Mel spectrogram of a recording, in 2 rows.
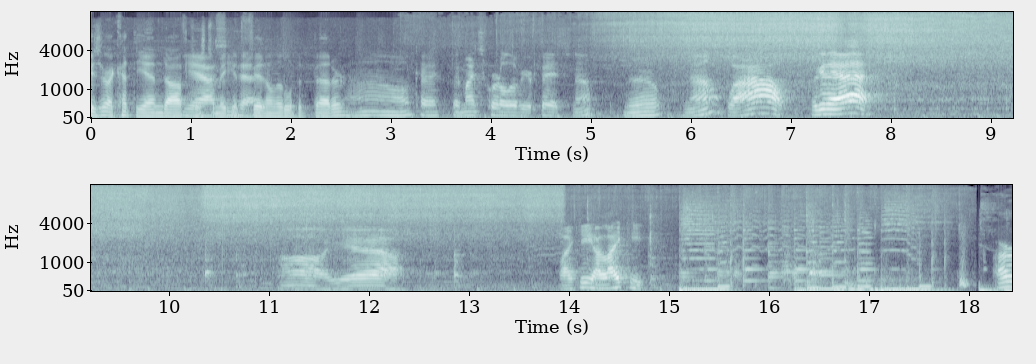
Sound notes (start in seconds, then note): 8.3 sizzling; 15.5 upbeat tropical music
